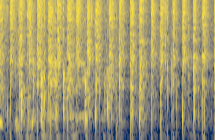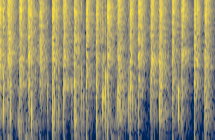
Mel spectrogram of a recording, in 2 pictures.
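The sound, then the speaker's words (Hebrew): A group of children clapping their hands in a fast, steady burst of applause, dozens of sharp overlapping claps for several seconds. “יפה, כפיים, איזה ילדים חכמים!”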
